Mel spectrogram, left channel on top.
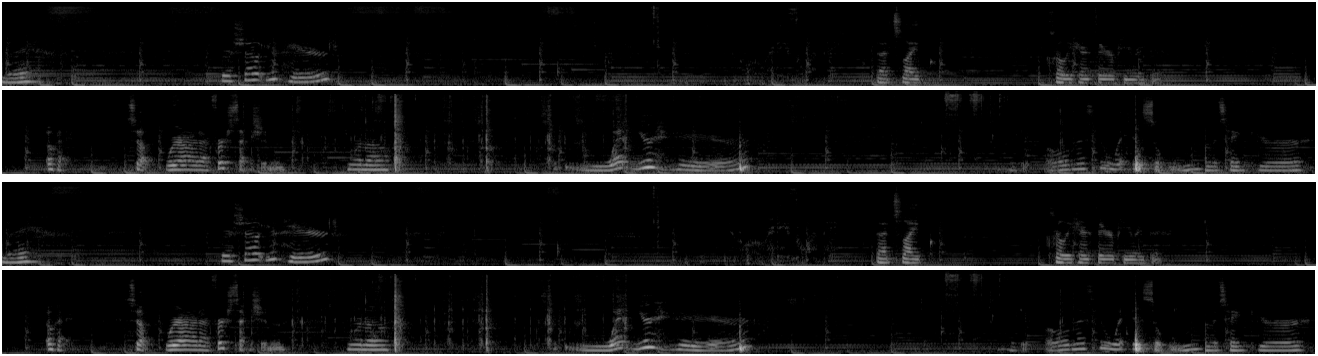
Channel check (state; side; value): normal; both; correlation 0.56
